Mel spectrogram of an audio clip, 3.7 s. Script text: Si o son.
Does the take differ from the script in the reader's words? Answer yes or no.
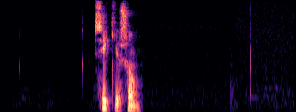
yes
